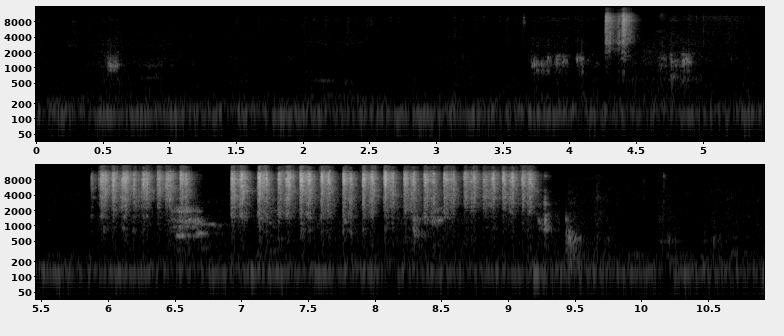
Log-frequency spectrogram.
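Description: Paint sponge dabbed on a sheet of aluminium foil, a crisp crinkling rattle in two spells: a short one about six seconds in and a longer one of about two seconds right after. A brief soft hiss comes a couple of seconds before.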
